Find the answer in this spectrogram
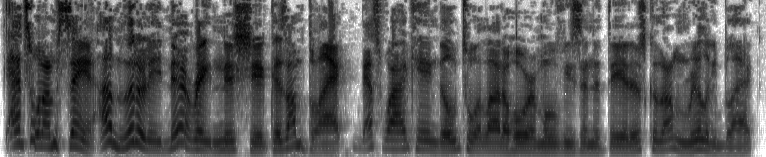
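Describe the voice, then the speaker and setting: A man's voice: fairly high pitch, animated, a little fast, few pauses, a bit bright, dry recording, studio quality. A young man hosting a podcast, reviewing a series in a crude, joking, slangy riff full of profanity. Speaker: podcast host.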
